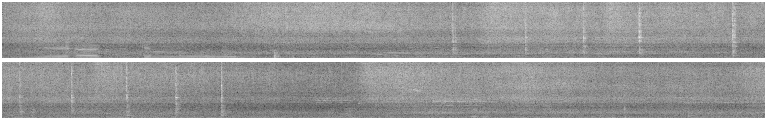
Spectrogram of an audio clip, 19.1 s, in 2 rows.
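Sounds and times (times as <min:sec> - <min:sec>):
meat and onions sizzling on griddle: 0:00.0 - 0:19.0
spatula clacking against griddle: 0:06.5 - 0:08.2, 0:09.0 - 0:12.5.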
